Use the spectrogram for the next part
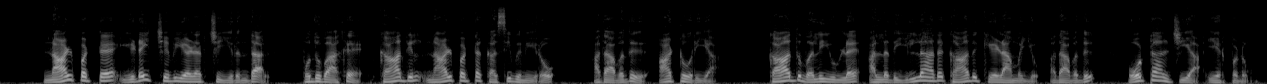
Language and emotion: Tamil, neutral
